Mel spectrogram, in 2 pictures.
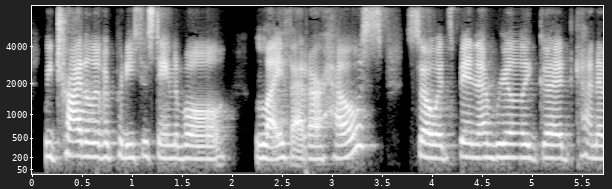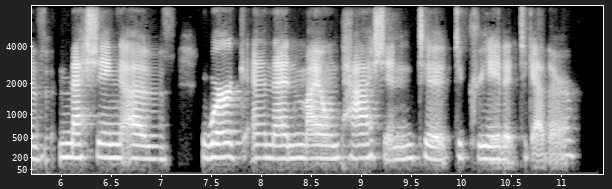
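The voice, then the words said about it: Slight Canadian accent. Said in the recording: “I can tell the little bit of a Canadian accent.”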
